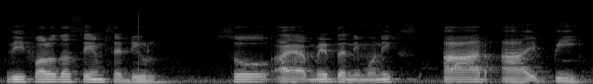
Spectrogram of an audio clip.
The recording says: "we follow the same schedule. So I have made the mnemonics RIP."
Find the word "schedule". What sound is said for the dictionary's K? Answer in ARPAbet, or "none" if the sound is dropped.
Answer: none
